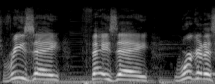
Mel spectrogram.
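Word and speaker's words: Reze: But if you go down to the Japanese pronunciation, because they pronounce their R's differently than the rest of us, it actually comes up as Theze.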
